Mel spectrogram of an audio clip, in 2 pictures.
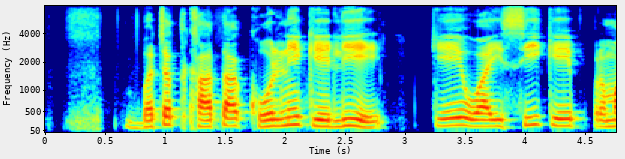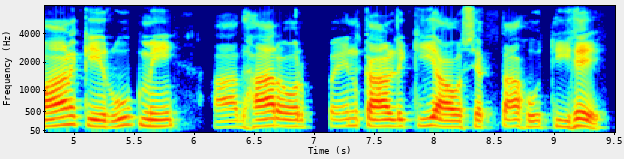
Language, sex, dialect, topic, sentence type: Hindi, male, Garhwali, banking, statement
